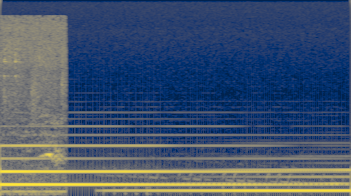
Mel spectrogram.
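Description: Background music: a drone of steady, sustained electronic tones, with a lower note joining a little after a second in. The busier room and guitar sound cuts out just before that.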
